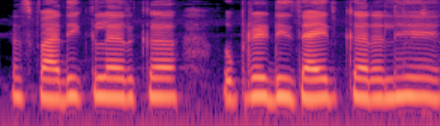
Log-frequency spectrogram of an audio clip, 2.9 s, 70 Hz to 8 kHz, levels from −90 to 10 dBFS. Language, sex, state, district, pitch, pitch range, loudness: Chhattisgarhi, female, Chhattisgarh, Sarguja, 210 Hz, 205-215 Hz, -16 LUFS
